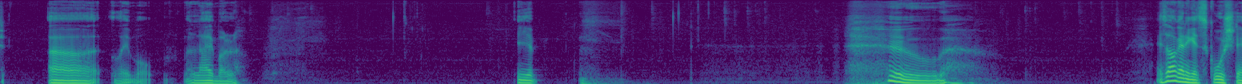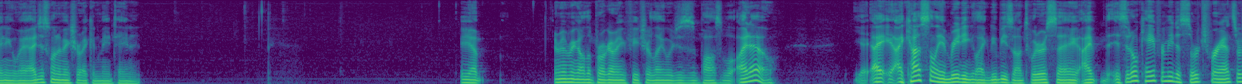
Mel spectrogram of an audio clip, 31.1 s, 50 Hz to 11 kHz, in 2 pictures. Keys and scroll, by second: 0.5-3.9 typing, 5.8-7.5 typing, 7.9 Return, 8.8 Tab, 9.1 ctrl+[, 9.3-10.3 l, 10.5 l, 11.7-17.2 typing, 17.8 ctrl+a, 18.3-19.5 typing, 19.5 Return.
